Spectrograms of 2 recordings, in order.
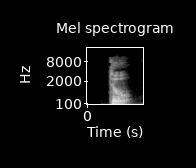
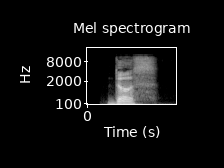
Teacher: Dos avec D. La seule différence, c'est la vibration de la gorge.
